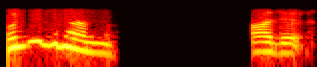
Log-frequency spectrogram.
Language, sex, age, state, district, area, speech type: Nepali, female, 45-60, West Bengal, Darjeeling, rural, conversation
